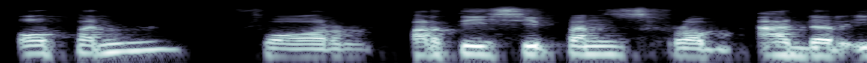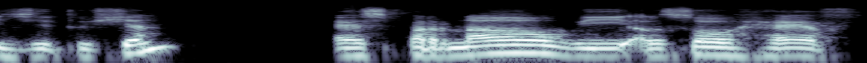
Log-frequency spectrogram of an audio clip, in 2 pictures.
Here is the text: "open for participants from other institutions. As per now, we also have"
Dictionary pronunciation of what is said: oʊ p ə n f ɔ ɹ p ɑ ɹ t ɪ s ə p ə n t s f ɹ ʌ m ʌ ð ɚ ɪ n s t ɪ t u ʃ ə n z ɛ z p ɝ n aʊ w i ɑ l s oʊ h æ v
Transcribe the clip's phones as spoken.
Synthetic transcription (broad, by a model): oʊ p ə n f ɔ ɹ p ɑ ɹ t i s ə p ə n s f ɹ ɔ m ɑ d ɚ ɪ n s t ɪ t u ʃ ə n ɛ s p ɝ n aʊ w i ɑ l s oʊ h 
